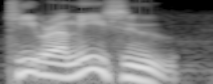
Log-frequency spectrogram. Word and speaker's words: tiramisu: I've just been provided with the correct pronunciation in the Italian of tiramisu. Flavio tells me in Italian, repeat after me, tiramisu, my favorite dessert, Brother Flavio says.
